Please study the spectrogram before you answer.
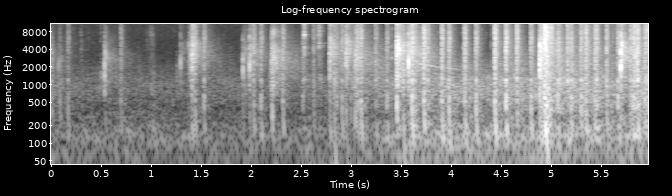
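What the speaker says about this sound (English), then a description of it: "We're taking fire." Gunfire in ARMA 3 cracks out in scattered shots that build into rapid bursts of automatic fire, growing louder and denser toward the end, with distant and nearer reports mixed together.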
